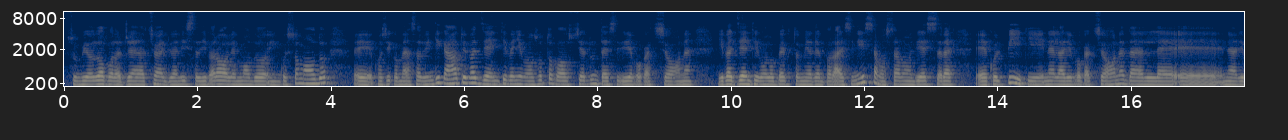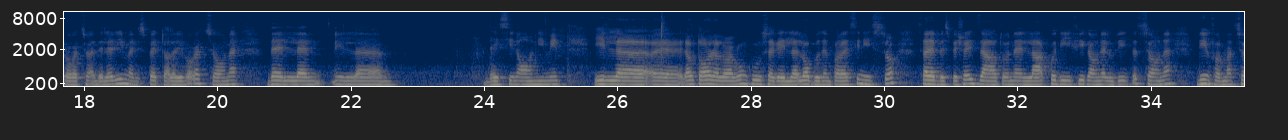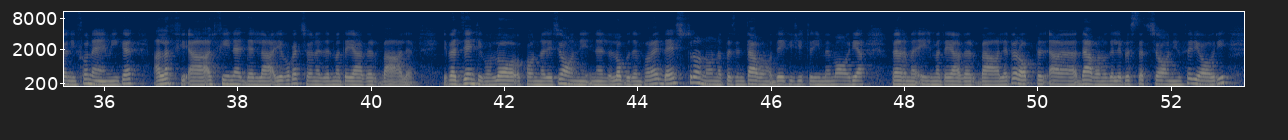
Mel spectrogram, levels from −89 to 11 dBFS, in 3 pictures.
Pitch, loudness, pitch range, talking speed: 160 Hz, -38 LUFS, 155-175 Hz, 125 wpm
